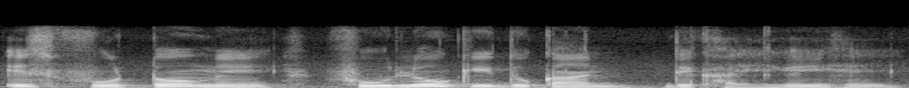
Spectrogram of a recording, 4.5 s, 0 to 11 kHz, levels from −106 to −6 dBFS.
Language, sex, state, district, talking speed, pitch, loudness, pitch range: Hindi, female, Uttar Pradesh, Lucknow, 120 wpm, 115 Hz, -18 LUFS, 105-135 Hz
